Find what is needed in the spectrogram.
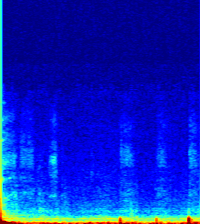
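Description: Faint dry-erase marker drawing on a whiteboard: a few light taps and strokes in the second half, over quiet room tone.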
